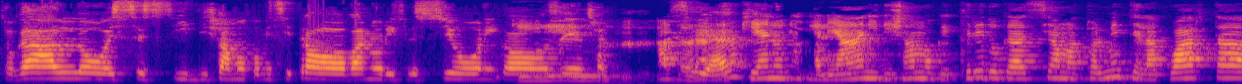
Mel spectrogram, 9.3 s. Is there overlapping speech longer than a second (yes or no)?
no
